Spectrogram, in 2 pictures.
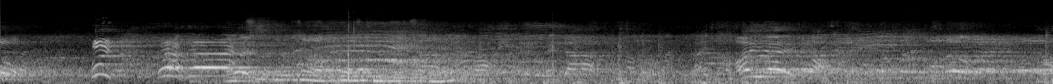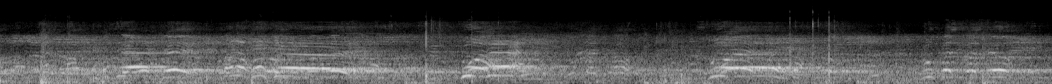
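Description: A crowd of spectators shouts and cheers loudly in a large echoing hall.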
